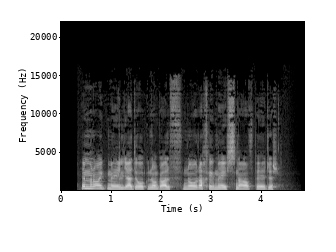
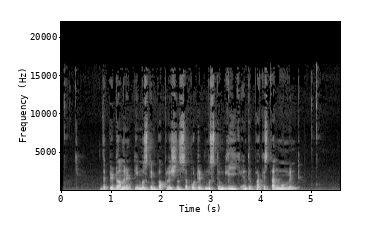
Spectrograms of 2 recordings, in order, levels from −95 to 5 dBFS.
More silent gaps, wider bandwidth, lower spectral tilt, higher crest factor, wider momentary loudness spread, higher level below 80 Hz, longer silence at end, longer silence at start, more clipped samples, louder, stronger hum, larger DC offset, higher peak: neither; about the same, 15.5 kHz vs 16.5 kHz; second, -4.5 dB/octave vs -6.5 dB/octave; about the same, 18 dB vs 16 dB; about the same, 6 LU vs 7 LU; second, -72 dBFS vs -50 dBFS; second, 0.55 s vs 0.85 s; second, 0.4 s vs 0.75 s; neither; about the same, -19 LUFS vs -17 LUFS; neither; neither; about the same, -2 dBFS vs -2 dBFS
